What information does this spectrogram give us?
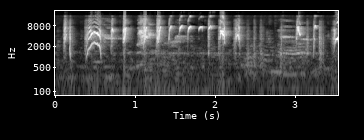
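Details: Common iora singing without pause, for luring and tutoring kolibri ninja birds: an arched, slurred whistle, then a dense, scratchy, high twitter of quick chirps and clicks running almost without break.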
